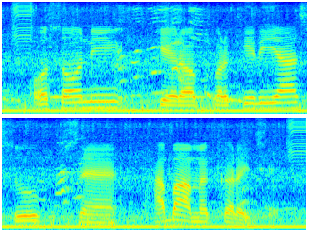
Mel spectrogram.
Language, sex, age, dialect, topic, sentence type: Maithili, male, 31-35, Angika, agriculture, statement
